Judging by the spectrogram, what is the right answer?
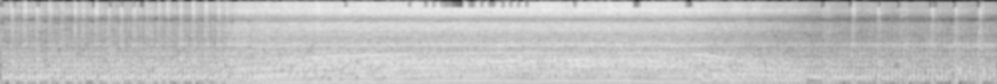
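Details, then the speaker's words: Two-stroke engine without choke, revved after idling: idle rises into a blubbery, uneven rev that hangs and sags before dropping back; loading up, running rich with excess fuel, clearing after repeated throttle blips. "Now we give it a little bit to burn off that excess gas. Try it again. Now we can hear that it's running a little bit rich."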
